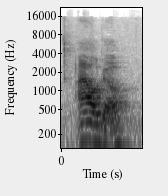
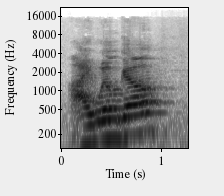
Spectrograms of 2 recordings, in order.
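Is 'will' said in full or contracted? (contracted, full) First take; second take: contracted; full. First: Will is shortened and joined onto I. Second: Will is said as a separate full word.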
